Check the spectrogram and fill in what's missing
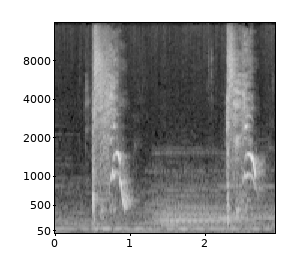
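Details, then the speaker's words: Young woman with bad allergies and sinus trouble who says she is still sick: two sharp, explosive sneezes over a quiet background hum; sneezing. "sneezing so much lately 30 minutes that I have I'll think about it wait what yummy yummy I've sneezed C you I'm allergic to life"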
